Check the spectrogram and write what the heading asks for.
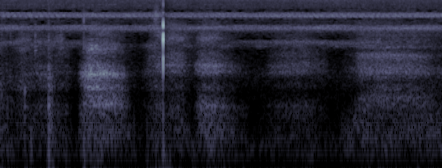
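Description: A person breathing close to the microphone, a few soft breaths, with faint rustling and one sharp click about one and a half seconds in.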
